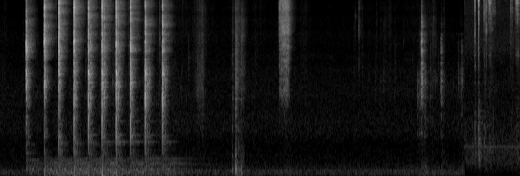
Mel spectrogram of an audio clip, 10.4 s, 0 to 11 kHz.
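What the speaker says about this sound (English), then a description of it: "you might want to use a hammer to get it in there." Sharp metallic hammer blows drive a bolt into a bolt hole on a 1974 Chevrolet front suspension in a quick, even series of about nine, then a few scattered knocks and clanks follow, close and loud.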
